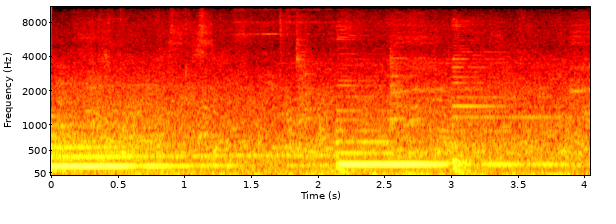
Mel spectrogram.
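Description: A few electric guitar notes picked and left ringing. A held note fades over the first second, a new, slightly higher note is picked about two seconds in, and a short strum follows about a second later.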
